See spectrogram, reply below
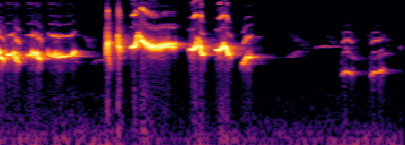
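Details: Oriental magpie-robin singing loud whistled phrases, some sweeping up and down, packed together for about two and a half seconds before fading into a few soft, spaced notes.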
